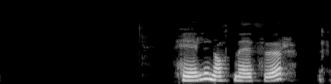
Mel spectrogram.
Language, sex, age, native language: Icelandic, female, 40-49, Icelandic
